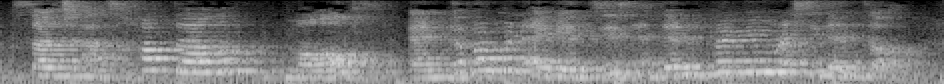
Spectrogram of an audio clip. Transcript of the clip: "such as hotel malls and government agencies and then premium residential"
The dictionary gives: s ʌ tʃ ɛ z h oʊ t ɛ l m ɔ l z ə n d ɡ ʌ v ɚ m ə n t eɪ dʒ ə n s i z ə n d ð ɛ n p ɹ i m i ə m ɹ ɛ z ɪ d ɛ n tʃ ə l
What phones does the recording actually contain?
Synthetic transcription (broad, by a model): s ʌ tʃ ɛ s h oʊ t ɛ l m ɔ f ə n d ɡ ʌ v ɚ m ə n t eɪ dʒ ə n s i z ə n d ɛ n p ɹ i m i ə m ɹ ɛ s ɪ d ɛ n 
